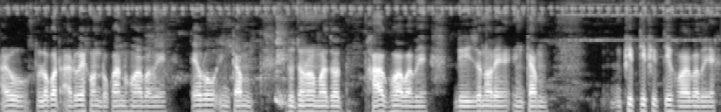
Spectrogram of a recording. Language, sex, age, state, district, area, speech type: Assamese, male, 45-60, Assam, Udalguri, rural, spontaneous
